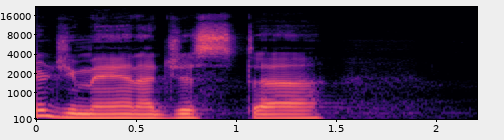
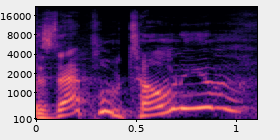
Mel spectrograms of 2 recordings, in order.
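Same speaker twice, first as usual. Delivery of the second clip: high, mock-shocked question. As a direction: act amazed at the can. Joking about energy drink.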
